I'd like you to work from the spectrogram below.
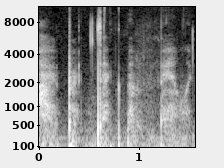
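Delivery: breathy, hushed, very soft whisper. Repeat the line exactly like she did, whispered so that listeners may not hear it. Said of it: "me whispering it, but I actually did it exactly like she did".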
